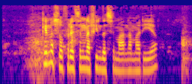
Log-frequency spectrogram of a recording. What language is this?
Galician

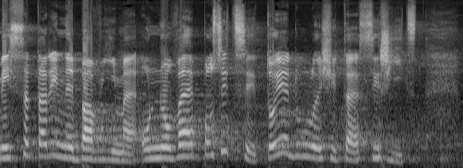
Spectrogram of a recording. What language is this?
Czech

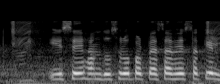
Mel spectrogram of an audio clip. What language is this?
Magahi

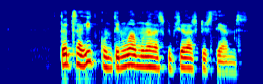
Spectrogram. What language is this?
Catalan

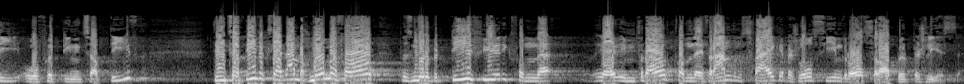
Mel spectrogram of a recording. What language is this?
Swiss German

